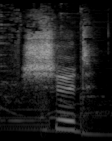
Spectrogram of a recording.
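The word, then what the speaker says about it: should: dernier petit point pour coude chaude et wood le l n'est pas prononcé voilà c'est tout pour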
